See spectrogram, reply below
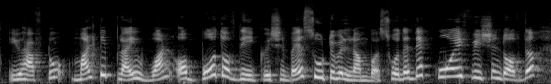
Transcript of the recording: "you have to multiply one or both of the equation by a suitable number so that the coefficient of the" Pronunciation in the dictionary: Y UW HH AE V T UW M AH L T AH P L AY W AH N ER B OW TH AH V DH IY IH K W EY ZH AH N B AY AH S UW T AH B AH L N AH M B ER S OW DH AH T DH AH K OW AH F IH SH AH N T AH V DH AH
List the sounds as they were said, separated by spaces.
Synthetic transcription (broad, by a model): Y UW HH AE V T UW M AH L T AH P L AY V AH N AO B OW T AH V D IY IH K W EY SH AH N B AY AH S UW T AH B AH L N AH M B ER S OW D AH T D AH K OW AH F IH SH AH N T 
